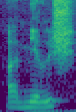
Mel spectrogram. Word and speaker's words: Milch: And his mother went to the authorities and said, my Jewish father, my Jewish husband, Anton Milch, Milch is how they say it, is not the father of my six children.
